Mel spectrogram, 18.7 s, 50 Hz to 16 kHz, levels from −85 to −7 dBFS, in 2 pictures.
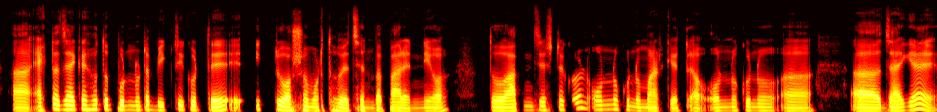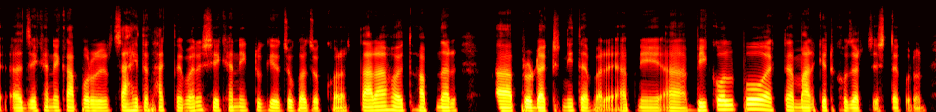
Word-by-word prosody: আ - - +3 0.2
একটা 155 - +2
জায়গায় 145 +1 +5
হয়তো 150 0 +3
পণ্যটা 135 0 +2
বিক্রি 125 +3 -1
করতে 125 -4 +1 0.2
অ্যা - - 0 0.2
একটু 145 - -4
অসমর্থ 115 0 0
হয়েছেন 100 +2 +2
বা 95 - +3
পারেন 95 -1 +3
নিও। 100 -2 +1 0.5
তো - - 0 0.2
আপনি 125 +4 -3
চেষ্টা 130 +3 -3
করুন 185 +2 -2
অন্য 145 +2 -4
কোন 120 - -4
মার্কেট, 95 -1 -2
আ - - +4 0.2
অন্য 110 +2 -3
কোন 115 -1 -1 0.3
আ - - +2 0.7
আ - - +8 0.3
জায়গায় 130 +7 +3 0.2
আ 100 - +2
যেখানে 110 +2 -2
কাপড়ের 105 -1 0
চাহিদা 115 +1 0
থাকতে 115 -2 -4
পারে 110 +4 -1
সেখানে 115 +1 -3
একটু 115 - -8
গিয়ে 105 -3 0
যোগাযোগ 95 -2 -1
করার। - - -3
তারা 115 +2 +4
হয়তো 115 +1 0
আপনার 110 0 -1 0.5
আ 105 - +7 0.2
প্রোডাক্ট 105 -2 +3
নিতে 115 0 -1
পারে। - - -3 0.2
আপনি 110 - -7 0.3
আ - - +2 0.2
বিকল্প 145 +5 +2 0.3
একটা 120 -1 -4
মার্কেট 105 +1 0
খোঁজার 100 -2 -1
চেষ্টা - - -6
করুন। - - -10
115 Hz, 170 wpm, -24 LUFS, 105-125 Hz, 0.7 s, আ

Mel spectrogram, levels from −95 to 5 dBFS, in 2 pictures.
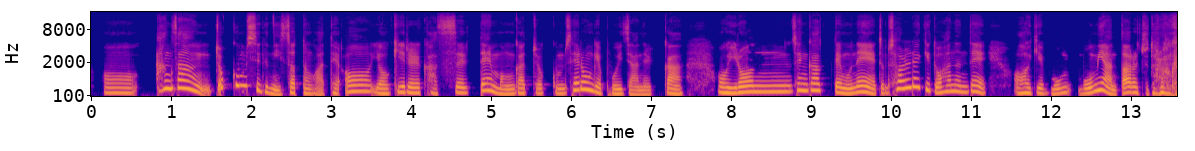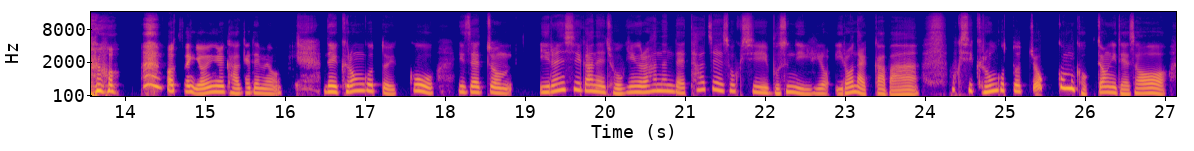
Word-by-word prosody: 어 185 -1 -3 0.2
항상 335 -4 +3
쪼끔씩은 445 - -1
있었던 165 +4 -2
것 160 - -6
같아요. 170 -4 -6
'어 235 +1 +1
여기를 185 +3 0
갔을 185 +2 -5
때 260 +1 +2
뭔가 165 -3 -1
쪼끔 165 -1 -5
새로운 280 - +3
게 205 -7 +2
보이지 155 -2 -3
않을까?' 135 +4 -3 0.4
어 195 -2 +3
이런 220 +3 +2
생각 265 0 0
때문에 190 0 +3
좀 170 +2 -7
설레기도 330 - +2
하는데 225 -3 -1 0.3
어 180 +1 0
이게 175 0 -2
몸 165 +6 -3
몸이 185 - +3
안 160 - +1
따라 195 +3 +3
주더라고요, 195 +8 +3 0.6
막상 230 -5 +2
여행을 205 +7 +4
가게 180 -2 -3
되면. 170 -1 -2 0.5
네. 220 0 +6
그런 230 +5 +1
것도 240 -10 -1
있고 200 +5 +1 0.3
이제 205 -1 +1
좀 180 -6 0 0.4
이른 225 +7 +2
시간에 250 -8 0
조깅을 205 +5 0
하는데 240 -6 -1
타지에서 280 - -4
혹시 200 -6 -3
무슨 185 +5 -2
일이 160 -1 -3
일어 165 -1 -4
일어날까 160 -2 -1
봐 135 +3 -2 0.4
혹시 290 -3 -5
그런 225 +3 +1
것도 250 -3 -1
쪼끔 345 -3 +3
걱정이 195 - -2
돼서 170 +1 +1
200 Hz, 275 characters per minute, -22 LUFS, 170-240 Hz, 0.6 s, 네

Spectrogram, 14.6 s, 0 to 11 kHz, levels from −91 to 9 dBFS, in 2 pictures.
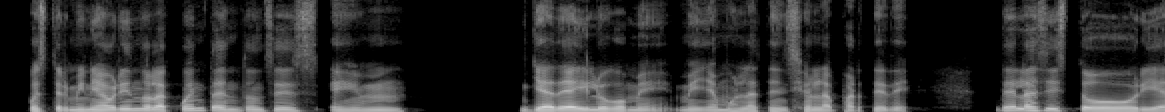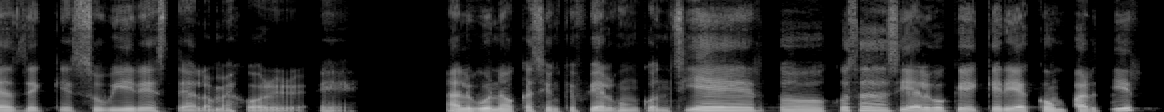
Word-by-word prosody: pues 140 -3 +1
terminé 140 +3 +2
abriendo 175 +2 +4
la 155 -3 +6
cuenta, 185 -1 +1
entonces, 150 0 -2
em, 125 -1 -2 0.7
ya 135 0 +7
de 130 - +8
ahí 130 0 +8
luego 135 0 +4
me 120 -3 -4
me 125 -1 -3
llamó 125 +1 -1
la 135 0 +1
atención 130 -1 -2
la 120 -1 +1
parte - - -3
de - - -6 0.5
de 180 - +2
las 185 0 +4
historias, 145 -7 +3
de 120 -3 -4
que 115 - -12
subir, 120 0 -3
este, 110 +1 -6
a - - -5
lo - - -8
mejor, - - -8
eh, - - -14 0.5
alguna 130 -1 +1
ocasión 115 -1 -6
que - - -10
fui 120 - -2
a - - +1
algún 115 0 -6
concierto, 155 +2 -2
cosas 170 +2 -4
así, 150 -1 -3
algo 155 0 0
que 140 -4 -4
quería 130 -1 -1
compartir, 145 - -3
135 Hz, 175 wpm, -22 LUFS, 125-155 Hz, 0.7 s, de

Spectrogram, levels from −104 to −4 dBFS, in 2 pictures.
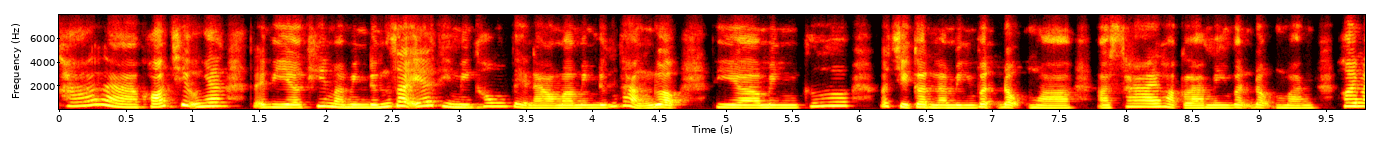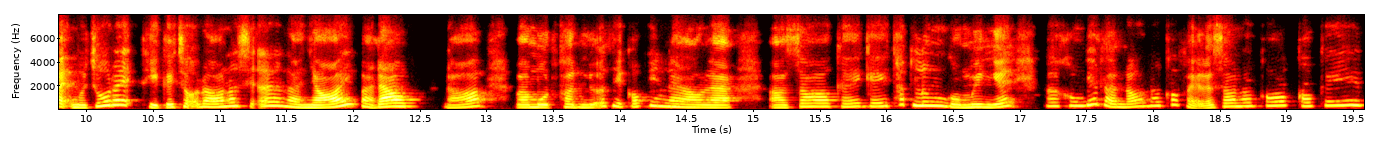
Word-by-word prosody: khá 315 +1 -4 0.2
là 240 - +1
khó 250 +4 +3
chịu 400 -7 +3
nha! 305 +4 +2 0.2
Tại - - -2
vì, 220 0 0
ờ, 210 -1 +2
khi 300 +8 -1
mà 240 -5 +1
mình 210 0 0
đứng 210 +5 +3
dậy 325 -2 +3
á 330 +5 +1
thì 280 - -1
mình 215 -1 0
không 285 +2 -5
thể 225 -6 -2
nào 185 0 -2
mà 185 0 0
mình 195 +1 -1
đứng 195 +9 -1
thẳng 315 - -1
được. 210 -2 +5 0.3
Thì, 210 -2 0
ờ, 195 -1 +2
mình 195 0 0
cứ 325 +5 -1 0.2
nó - - -2
chỉ 235 -8 +1
cần 220 -2 +1
là 195 - 0
mình 190 -1 0
vận 230 - 0
động 210 -1 -1
mà, 180 0 -1 0.2
à, 195 - -3
sai 260 +6 0
hoặc 240 -7 -3
là 180 0 +1
mình 190 0 -3
vận 210 0 -4
động 205 -3 -4
mà 185 -2 -4 0.3
hơi 300 0 +4
mạnh 270 -7 +2
một 200 - +2
chút 335 +6 +3
ấy, 400 -1 +4
thì 190 - 0
cái 220 +4 +1
chỗ - - -2
đó 245 0 +3
nó 305 - +4
sẽ 310 - -6 0.2
là 245 -4 +2
nhói 205 - +6
và - - +2
đau. 275 +3 +8 0.2
Đó, 255 +9 -1 0.2
và 215 0 +1
một 215 -1 +1
phần 215 -3 -2
nữa 215 - -3
thì 300 - -1
có 260 +1 -5
khi 330 - +1
nào 240 -7 +1
là, 200 -1 +1 0.3
ờ, 205 0 -3
do 265 +6 0
cái 260 +1 -5
cái 280 +2 -3
thắt 440 -2 -7
lưng 335 -3 +4
của 220 -4 0
mình 220 +2 +1
ấy, 305 +5 -1 0.2
ơ, 305 0 -4
không 325 0 -2
biết 420 +5 -2
là - - +1
nó 240 +4 -3
nó 330 +2 -3
có 415 +4 -5
phải - - -4
là 190 - -3
do 270 +6 -2
nó 300 +1 -2
có 335 +3 -1
có 305 -3 -3
cái, 355 +1 -1
235 Hz, 280 wpm, -23 LUFS, 205-295 Hz, 0.3 s, đau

